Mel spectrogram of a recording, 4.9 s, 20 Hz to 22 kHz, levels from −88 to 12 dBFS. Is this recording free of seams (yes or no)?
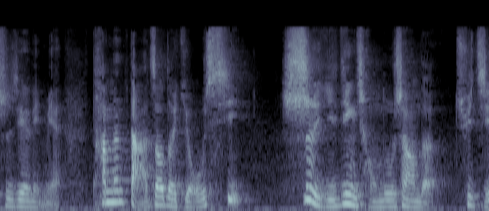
no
